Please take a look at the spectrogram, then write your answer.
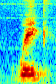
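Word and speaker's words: Whig: However, he ran again in 1834 and was successful as a member of the wig. So, but the H is silent.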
